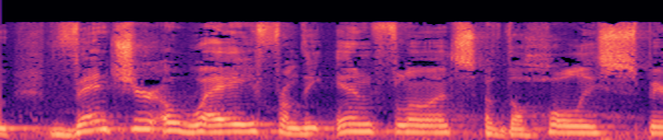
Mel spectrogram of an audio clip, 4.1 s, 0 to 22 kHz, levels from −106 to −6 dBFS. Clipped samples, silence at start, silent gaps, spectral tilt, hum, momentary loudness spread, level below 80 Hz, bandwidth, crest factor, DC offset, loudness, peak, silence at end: under 0.1%; 0 s; none; -3.5 dB/octave; none; 7 LU; -52 dBFS; 12.5 kHz; 18 dB; under 0.1%; -23 LUFS; -6 dBFS; 0 s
